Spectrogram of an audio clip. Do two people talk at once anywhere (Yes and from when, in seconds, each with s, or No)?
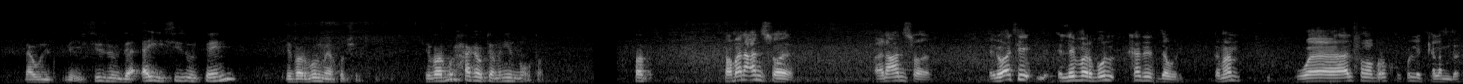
No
